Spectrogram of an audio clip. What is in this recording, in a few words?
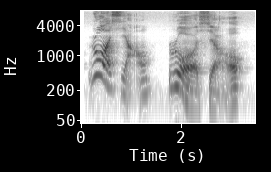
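"ruo4xiao3", Mandarin Chinese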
